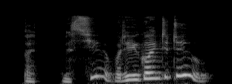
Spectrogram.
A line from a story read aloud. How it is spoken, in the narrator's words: Devanne exclaimed anxiously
